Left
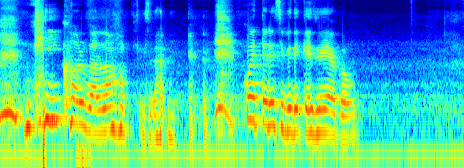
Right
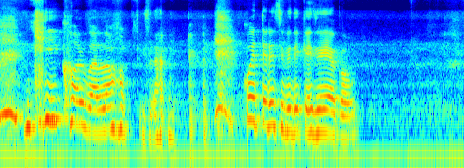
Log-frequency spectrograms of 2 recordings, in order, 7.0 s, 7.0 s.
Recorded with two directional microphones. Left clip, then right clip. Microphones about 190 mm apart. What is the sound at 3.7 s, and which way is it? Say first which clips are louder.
Speech: left 2 dB; 30° left (ahead or behind).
